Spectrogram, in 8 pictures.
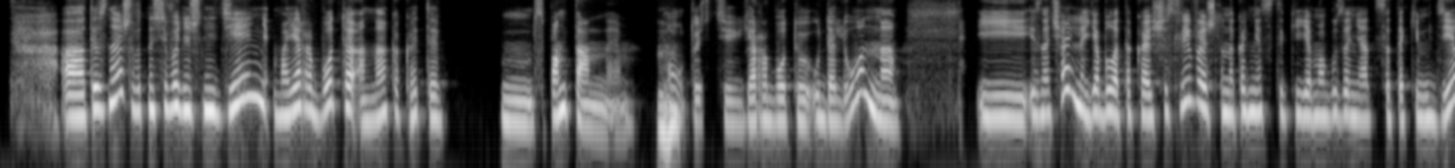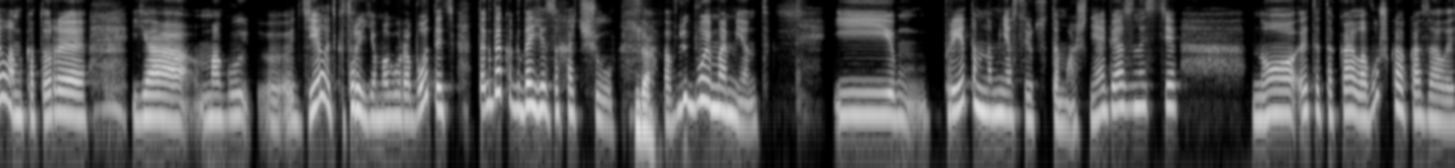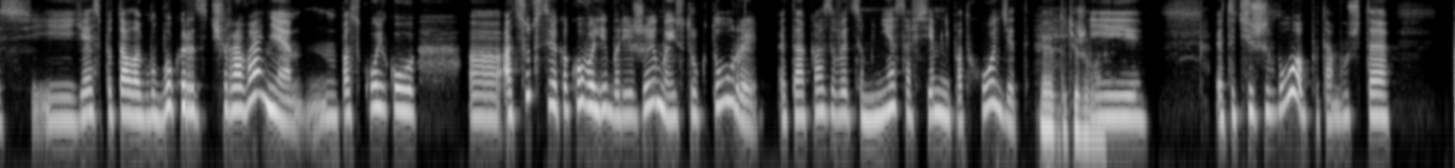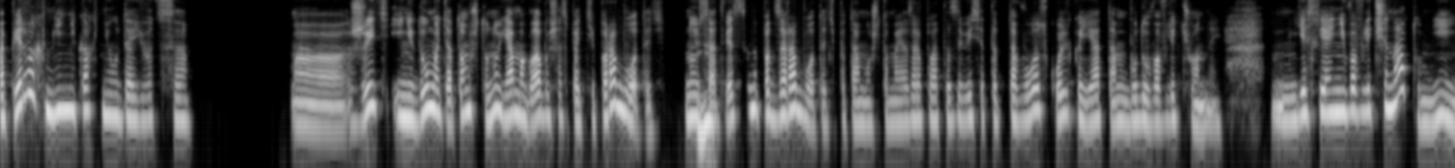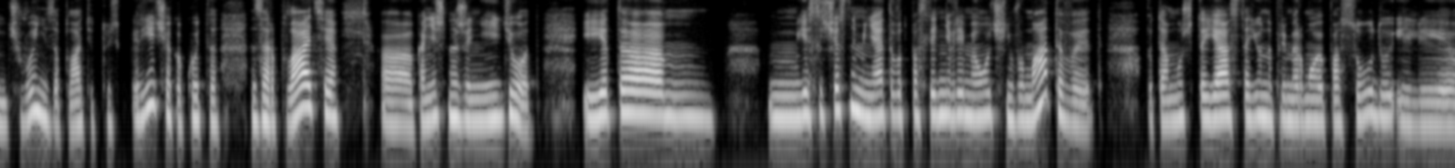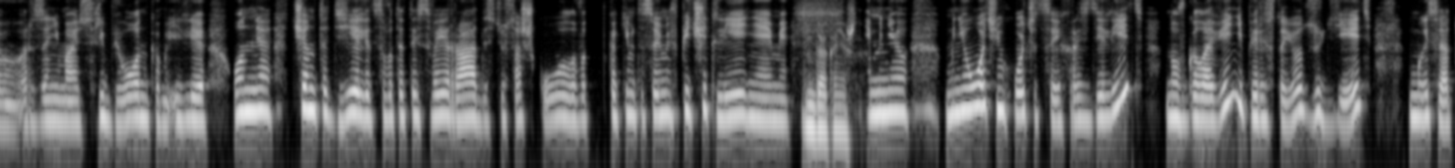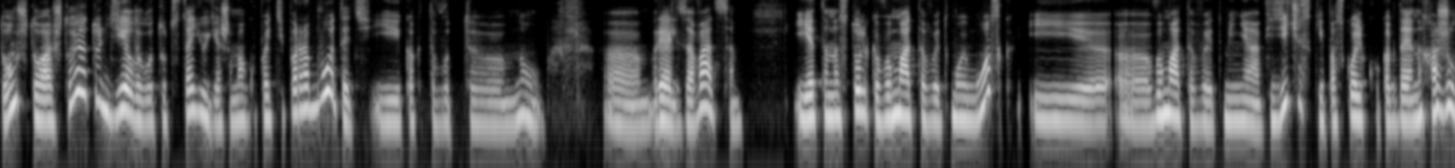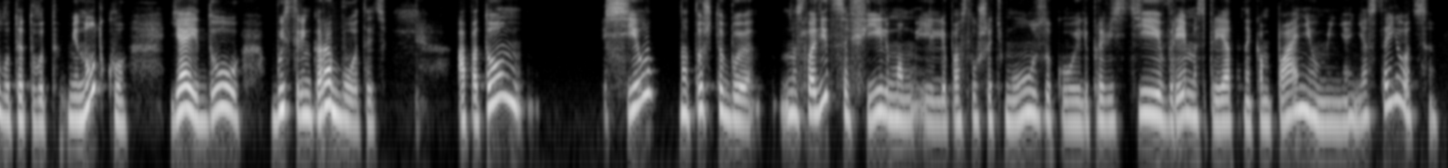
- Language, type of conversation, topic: Russian, advice, Почему я так устаю, что не могу наслаждаться фильмами или музыкой?
- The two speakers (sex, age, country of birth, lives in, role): female, 40-44, Russia, United States, user; male, 45-49, Russia, United States, advisor
- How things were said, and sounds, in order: tapping; other background noise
